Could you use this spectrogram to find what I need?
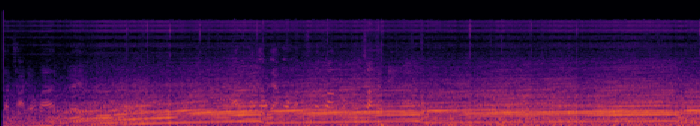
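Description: A car engine revs hard, climbing in pitch and dropping back with each gear change.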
